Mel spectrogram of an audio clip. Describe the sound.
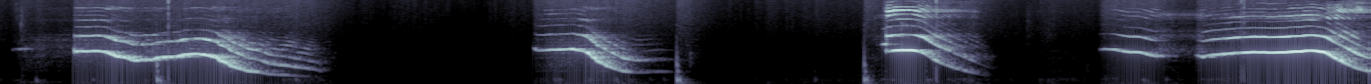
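An imitated elk cow whine call through a bugle tube: four nasal, whining cries that slide downward in pitch, separated by short silences, with the last one longest. No talking.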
